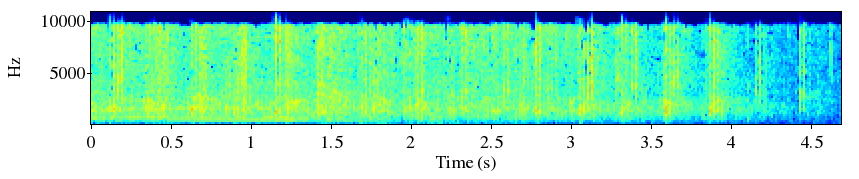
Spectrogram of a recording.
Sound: audience cheering

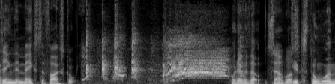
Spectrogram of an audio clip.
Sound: fox chirping sound

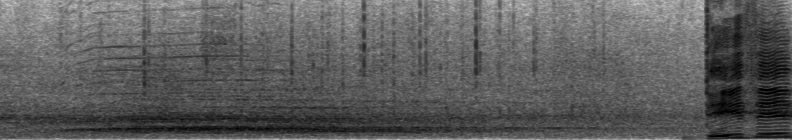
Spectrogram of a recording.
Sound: graduates cheer; audience applauds

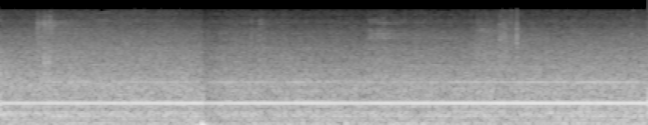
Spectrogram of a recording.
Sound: louder machine whirring

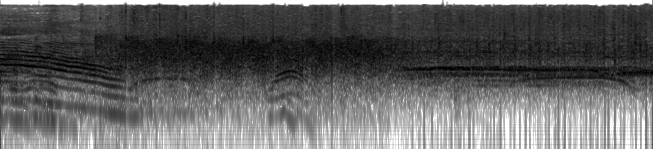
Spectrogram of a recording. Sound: audience applauding and cheering

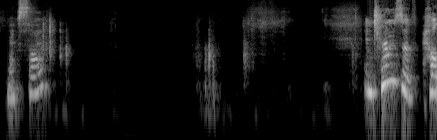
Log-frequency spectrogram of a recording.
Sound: paper shuffling

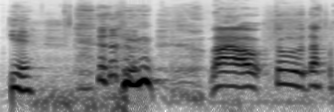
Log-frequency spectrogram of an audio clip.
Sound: chuckles

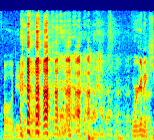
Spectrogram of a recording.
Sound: laughter

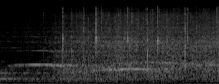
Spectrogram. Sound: applause

